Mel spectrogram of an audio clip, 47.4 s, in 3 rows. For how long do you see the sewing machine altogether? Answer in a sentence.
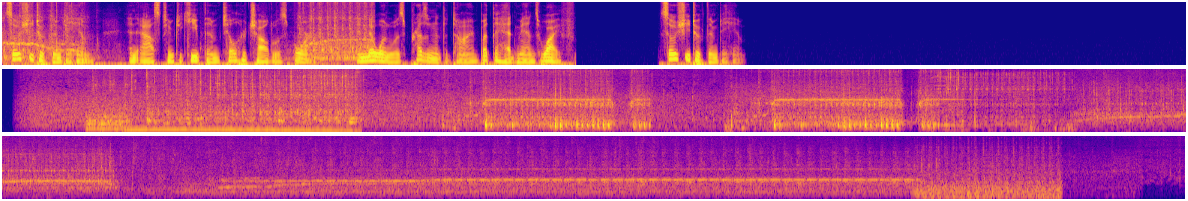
The sewing machine can be heard for 34 seconds in total.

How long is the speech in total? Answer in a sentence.
The speech can be heard for 9 seconds in total.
